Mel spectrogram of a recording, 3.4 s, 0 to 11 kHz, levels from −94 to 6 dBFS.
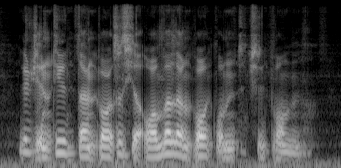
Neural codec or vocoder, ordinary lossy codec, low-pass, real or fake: autoencoder, 22.05 kHz, a latent of 192 numbers a frame, VITS, trained on many speakers; Opus, 64 kbps; 9.9 kHz; fake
